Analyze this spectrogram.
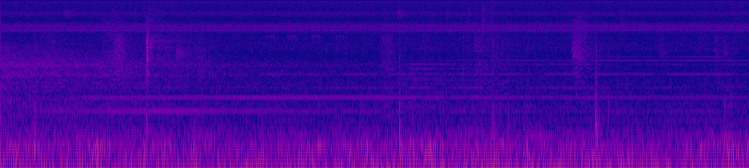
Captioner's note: crickets chirping; light music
